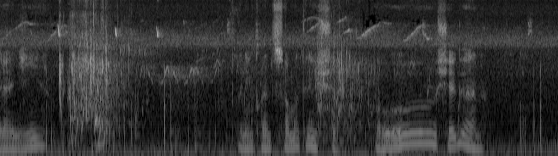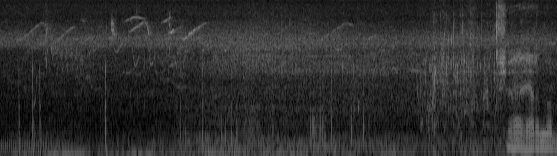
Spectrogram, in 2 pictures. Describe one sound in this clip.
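Water splashes as a large fish lunges at the surface.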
